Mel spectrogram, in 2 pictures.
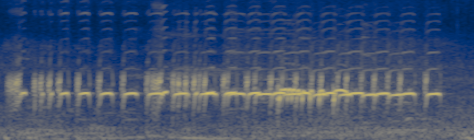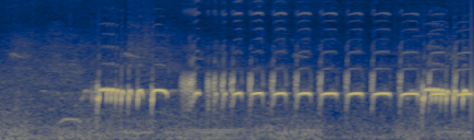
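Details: Local zebra dove in full bekur kerot song, used to coax other doves into singing: long runs of short, ringing coo notes about four per second with rolled warbles woven in, a short pause, then the series resumes.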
